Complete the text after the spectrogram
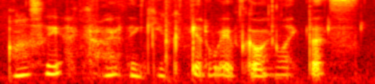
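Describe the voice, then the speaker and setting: A woman in an ASMR roleplay speaking in a soft, breathy whisper mixed with hushed talk, with a sassy, teasing, chatty big-sister manner, close to the microphone. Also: a little high, steady tone, quick pace. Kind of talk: ASMR personal attention roleplay.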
